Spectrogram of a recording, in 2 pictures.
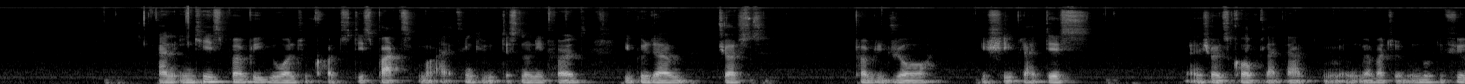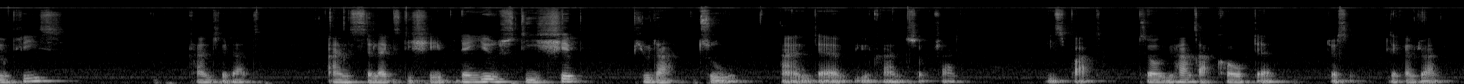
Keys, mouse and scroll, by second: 18.3 shift+click, 23.3 alt+click, 27.3 alt+click.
